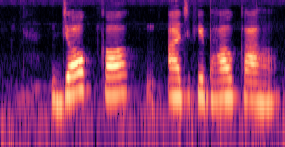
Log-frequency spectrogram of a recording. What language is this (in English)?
Bhojpuri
